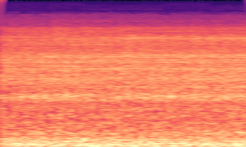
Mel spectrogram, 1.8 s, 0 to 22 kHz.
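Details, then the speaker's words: Audi Q7 heater blower motor after removal, cleaning and lubrication, refitted and stepped up through fan speeds to twelve: steady airy rumble, even and smooth, no squeak or chirp for now; squeal later came back, so a new motor is to be fitted. "Пока никаких посторонних шумов не слышно. Печка работает, все дует, все хорошо."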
